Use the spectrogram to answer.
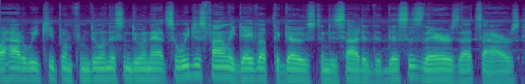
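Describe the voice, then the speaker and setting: In a dry recording, a homesteading vlogger aged forty-four talks to viewers in a low, slightly mellow voice. He is casual and reflective, telling things in a folksy, earnest, meandering way.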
